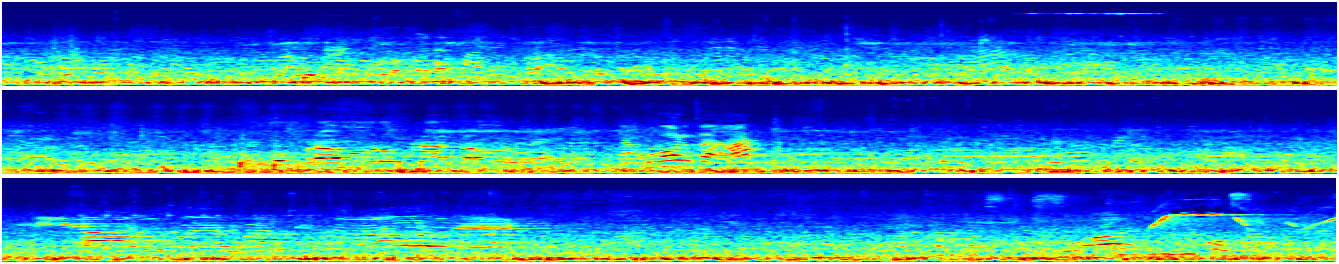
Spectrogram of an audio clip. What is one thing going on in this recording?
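A crowd of people chatters and footsteps shuffle on a busy street outdoors.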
